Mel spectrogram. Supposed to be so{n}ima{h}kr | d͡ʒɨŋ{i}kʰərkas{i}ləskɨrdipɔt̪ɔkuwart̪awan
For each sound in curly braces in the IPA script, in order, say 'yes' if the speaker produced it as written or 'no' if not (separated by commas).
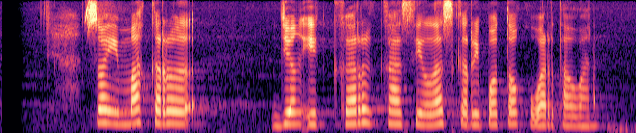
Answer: no, yes, yes, yes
